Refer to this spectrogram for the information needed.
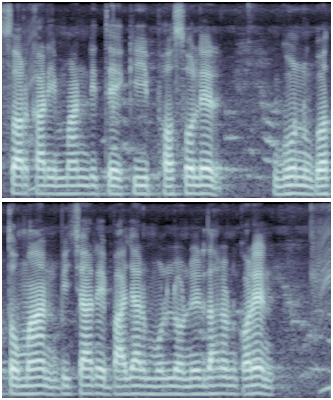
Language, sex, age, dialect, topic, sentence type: Bengali, male, <18, Northern/Varendri, agriculture, question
